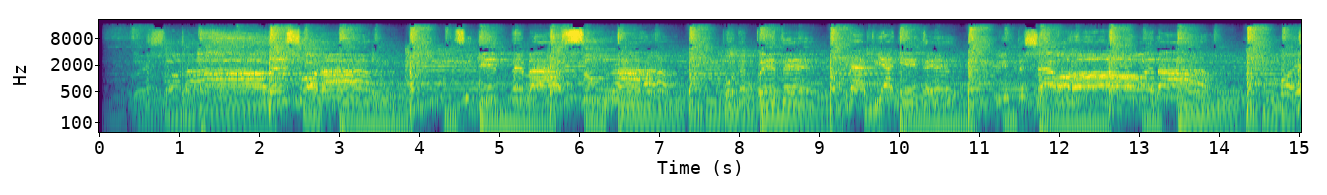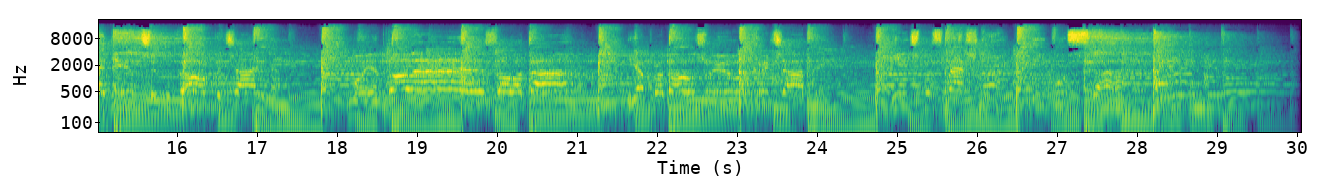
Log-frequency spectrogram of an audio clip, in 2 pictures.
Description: • Качество: 128, Stereo
красивые
спокойные
украинский рок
